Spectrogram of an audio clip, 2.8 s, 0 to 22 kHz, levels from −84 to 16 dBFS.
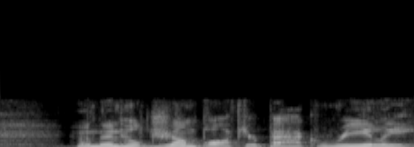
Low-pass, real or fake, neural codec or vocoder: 7.2 kHz; real; none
